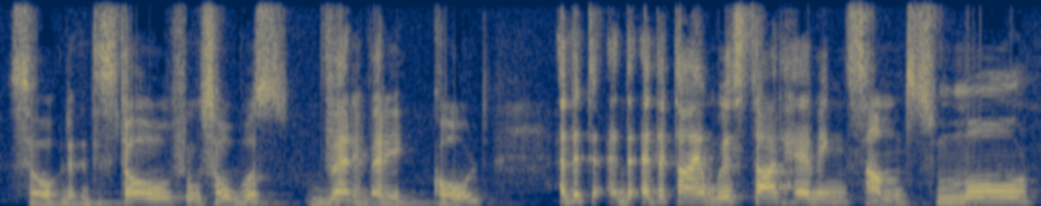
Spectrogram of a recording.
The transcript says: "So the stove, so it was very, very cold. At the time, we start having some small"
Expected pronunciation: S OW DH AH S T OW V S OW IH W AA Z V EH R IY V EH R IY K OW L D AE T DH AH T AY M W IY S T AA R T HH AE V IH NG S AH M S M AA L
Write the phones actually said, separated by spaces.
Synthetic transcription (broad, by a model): S OW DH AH S T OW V S OW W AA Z V EH R IY V EH R IY K OW L D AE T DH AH T AY M W IY S T AA R T HH AE V IH NG S AH M S M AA L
